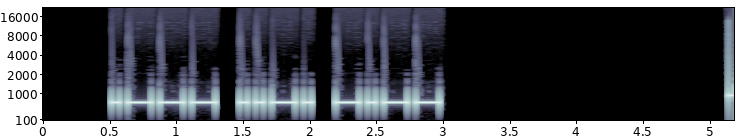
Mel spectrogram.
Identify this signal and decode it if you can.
Morse code, heard as a keyed tone, about 20 wpm, 700 Hz. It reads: JFY
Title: USA Call Sign Postfixes - 3 Letters 20wpm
